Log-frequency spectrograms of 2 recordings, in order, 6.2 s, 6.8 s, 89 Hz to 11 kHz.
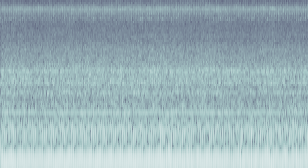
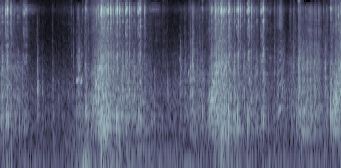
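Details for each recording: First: Craftsman Eager 1 22" self-propelled mower, Tecumseh 5.5HP engine, after carburetor rebuilt from five parts carburetors plus new needle, seat and gaskets and governor adjusted back slightly: steady, even single-cylinder drone, no misses or surging; now starts and runs well, normal running. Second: Craftsman Eager 1 22-inch self-propelled mower, 5.5 HP Tecumseh, rebuilt carburetor, dry intake; repeated pulls every couple of seconds give brief sputtering catches that never keep running. Sticking governor, later fixed by adjusting it back slightly.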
